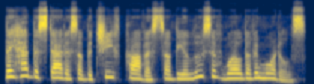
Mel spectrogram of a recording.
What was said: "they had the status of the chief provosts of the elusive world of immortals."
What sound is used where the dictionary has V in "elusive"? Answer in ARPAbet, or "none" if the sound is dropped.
V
